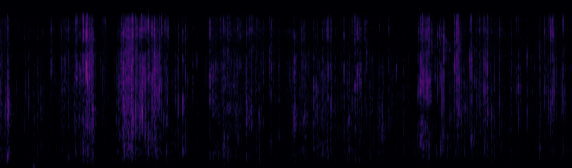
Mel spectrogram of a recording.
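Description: Long nails scratch and tap along the thin plastic film of a full, soft, cylindrical cotton pad roll package. The wrapper gives a quiet, bright, continuous crinkling with no low end, swelling into louder bursts of rustle around the first and second seconds and again past four seconds. Brief tapping clicks sit among the scratching, and every sound dies away almost at once.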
